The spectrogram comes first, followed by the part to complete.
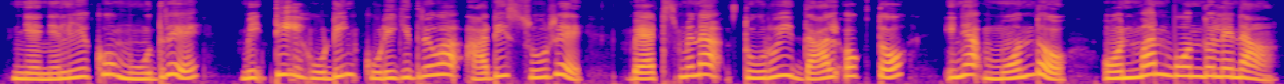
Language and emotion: Santali, surprised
